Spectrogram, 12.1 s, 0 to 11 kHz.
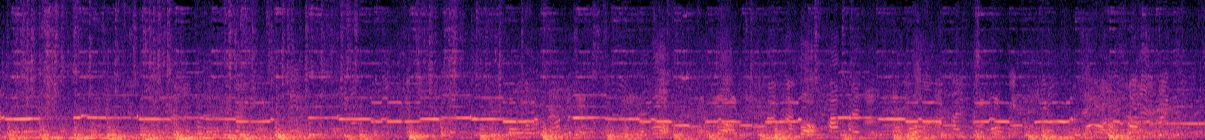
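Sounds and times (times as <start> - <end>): rhythmic drumming: 0.0 - 11.8
bamboo flute high melody: 0.0 - 12.0.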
